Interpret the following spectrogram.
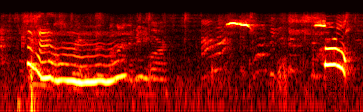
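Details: Pet dogs indoors in a messy room, one trained to say "mom": a long, wavering, high whine that slides down and levels off, followed by short rising and falling yelps, with a person speaking between.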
